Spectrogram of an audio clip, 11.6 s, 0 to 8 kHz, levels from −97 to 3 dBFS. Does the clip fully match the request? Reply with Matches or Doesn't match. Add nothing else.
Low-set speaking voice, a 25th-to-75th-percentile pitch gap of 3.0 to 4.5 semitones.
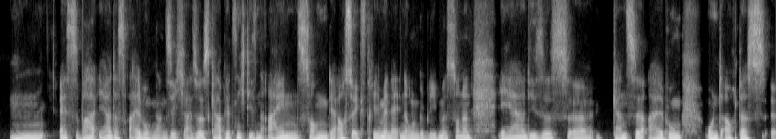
Doesn't match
